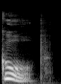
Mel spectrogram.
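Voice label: "gawp", British English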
